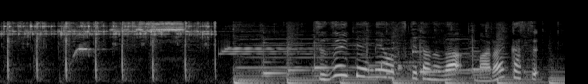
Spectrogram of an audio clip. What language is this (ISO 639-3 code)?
jpn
